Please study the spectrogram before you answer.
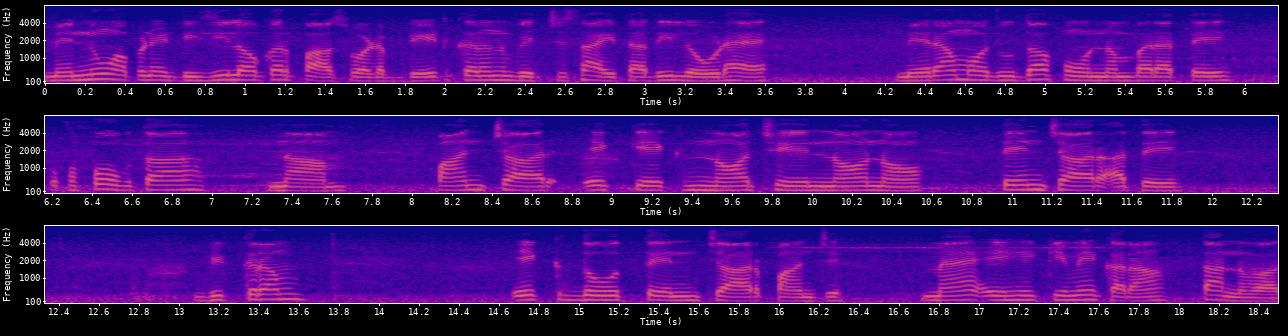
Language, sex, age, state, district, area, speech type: Punjabi, male, 18-30, Punjab, Ludhiana, rural, read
